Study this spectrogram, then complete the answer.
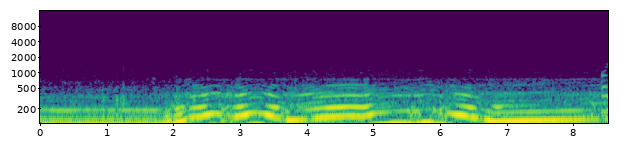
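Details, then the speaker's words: Volvo 440 whose exhaust just broke apart while driving: a deep, loud rumbling roar from the exhaust leak that swells when accelerating away from a traffic light. "now when I accelerate it has a really epic beefy sound that I wouldn't want it to have all day but for 20 minutes or so it's a lot of fun"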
